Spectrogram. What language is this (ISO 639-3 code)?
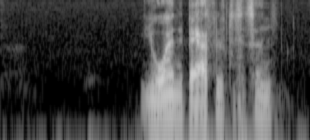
dan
